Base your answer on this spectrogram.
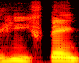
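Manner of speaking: plain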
